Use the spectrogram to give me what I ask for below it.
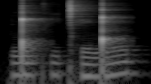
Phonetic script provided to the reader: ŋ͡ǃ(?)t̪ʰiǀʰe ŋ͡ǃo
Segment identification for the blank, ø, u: u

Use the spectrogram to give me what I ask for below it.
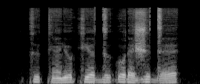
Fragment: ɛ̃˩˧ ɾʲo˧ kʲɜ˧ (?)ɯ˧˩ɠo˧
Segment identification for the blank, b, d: d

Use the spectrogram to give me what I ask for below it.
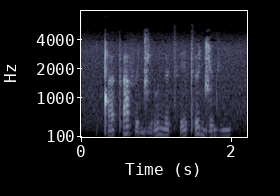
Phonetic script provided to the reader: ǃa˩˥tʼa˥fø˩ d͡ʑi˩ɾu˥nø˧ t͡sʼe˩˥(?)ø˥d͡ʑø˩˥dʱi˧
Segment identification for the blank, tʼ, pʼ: tʼ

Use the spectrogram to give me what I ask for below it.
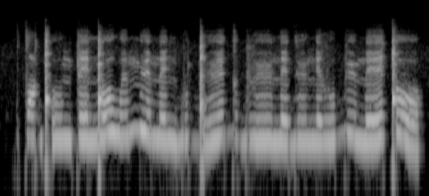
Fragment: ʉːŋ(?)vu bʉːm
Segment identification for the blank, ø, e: e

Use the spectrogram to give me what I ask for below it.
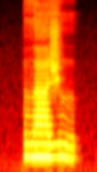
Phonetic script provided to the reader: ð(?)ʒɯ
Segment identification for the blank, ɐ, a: a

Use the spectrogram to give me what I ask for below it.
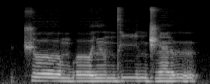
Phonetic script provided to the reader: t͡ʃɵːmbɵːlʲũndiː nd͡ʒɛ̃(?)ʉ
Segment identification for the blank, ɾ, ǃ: ɾ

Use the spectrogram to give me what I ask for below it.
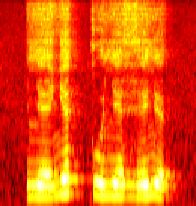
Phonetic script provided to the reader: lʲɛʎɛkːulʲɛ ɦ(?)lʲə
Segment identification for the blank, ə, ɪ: ɪ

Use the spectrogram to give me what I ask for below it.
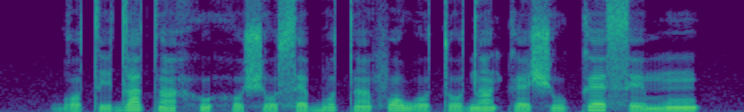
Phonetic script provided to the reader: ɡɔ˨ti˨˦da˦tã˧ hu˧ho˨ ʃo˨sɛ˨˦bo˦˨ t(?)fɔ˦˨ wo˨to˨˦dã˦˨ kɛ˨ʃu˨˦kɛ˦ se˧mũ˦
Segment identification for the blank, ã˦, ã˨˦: ã˨˦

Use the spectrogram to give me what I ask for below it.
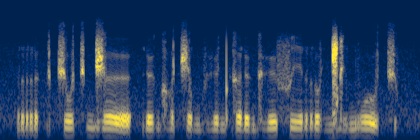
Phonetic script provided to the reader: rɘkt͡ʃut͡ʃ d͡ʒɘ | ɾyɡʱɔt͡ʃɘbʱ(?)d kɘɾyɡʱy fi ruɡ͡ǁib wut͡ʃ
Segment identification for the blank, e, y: y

